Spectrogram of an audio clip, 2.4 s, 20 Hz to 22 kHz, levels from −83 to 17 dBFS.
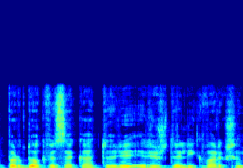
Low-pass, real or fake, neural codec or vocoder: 10.8 kHz; real; none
